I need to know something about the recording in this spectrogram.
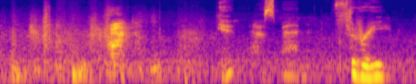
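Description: A young woman answers in a raised voice.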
